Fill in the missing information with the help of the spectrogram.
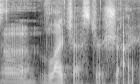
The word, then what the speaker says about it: Leicestershire: but it's Leicestershire.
